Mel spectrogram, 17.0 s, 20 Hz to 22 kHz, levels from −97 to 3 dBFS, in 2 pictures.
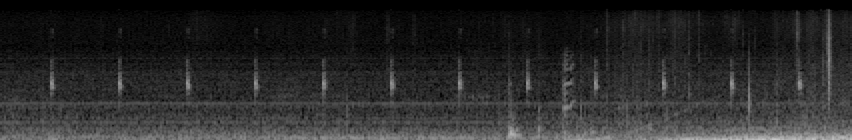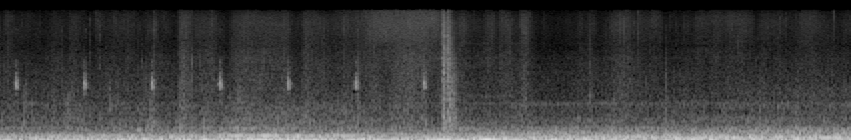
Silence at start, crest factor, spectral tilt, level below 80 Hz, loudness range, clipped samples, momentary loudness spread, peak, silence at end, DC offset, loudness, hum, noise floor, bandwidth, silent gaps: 0.5 s; 18 dB; -6.5 dB/octave; -26 dBFS; 17 LU; under 0.1%; 18 LU; -6 dBFS; 0 s; under 0.1%; -29 LUFS; none; -51 dBFS; 12.5 kHz; none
